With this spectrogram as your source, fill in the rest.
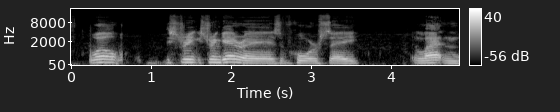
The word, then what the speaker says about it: stringere: But in Italian, it would be pronounced stringere. Stringere.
